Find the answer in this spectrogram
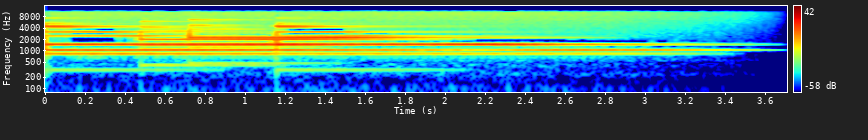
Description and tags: little bell
bell tones left out to dry
basic, bell, processed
